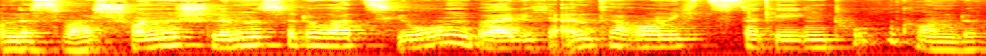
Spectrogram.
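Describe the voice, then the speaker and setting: A woman speaks in a plain, everyday voice with a fairly low pitch. Her pace is moderate and her pitch variation ordinary. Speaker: daughter of a crime victim. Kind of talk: interview testimony. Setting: in-person interview.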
